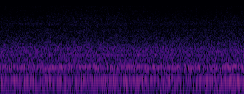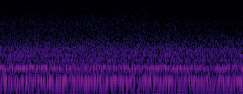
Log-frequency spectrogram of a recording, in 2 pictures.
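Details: Honey bee swarm in progress: a continuous low buzzing drone, thick and constant, with stacked humming tones and no pauses or changes in intensity.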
